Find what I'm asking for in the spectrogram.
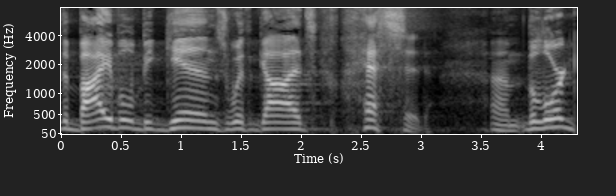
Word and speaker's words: chesed: But this word is chesed. And it's spelled C-H-E-S-E-D. Chesed.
